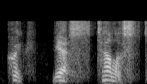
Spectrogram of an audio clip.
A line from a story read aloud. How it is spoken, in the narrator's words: demanded Tom eagerly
